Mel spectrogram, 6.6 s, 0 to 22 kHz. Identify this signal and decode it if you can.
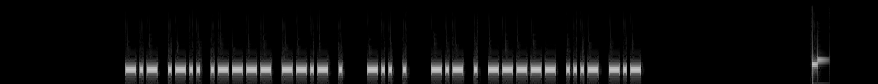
Morse code, heard as a keyed tone, about 43 wpm, 700 Hz. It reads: KL1QE DE KE0VK
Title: USA Callsign DE Callsign - 5 Characters - 45wpm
